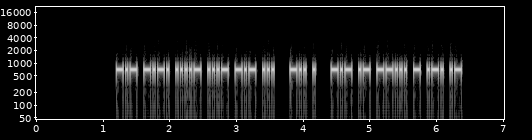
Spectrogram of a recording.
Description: Morse code, heard as a keyed tone, about 36 wpm, 700 Hz. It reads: KC4VKS DE KA7TRA
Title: USA Callsign DE Callsign 35wpm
